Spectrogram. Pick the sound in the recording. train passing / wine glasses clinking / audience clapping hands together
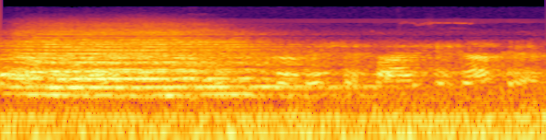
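train passing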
